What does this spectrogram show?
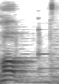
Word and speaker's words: hope: আবার যখন HOPE হয়ে যাবে, ঠিক আছে, তখন হয়ে যাবে হোপ, তখন ও এর উচ্চারণ এসে যাবে। কারণ এই ভাওয়েলটাকে বলছে তুমি জোরে জোরে চেঁচাও। ঠিক আছে, তখন এই এর আওয়াজটা কিন্তু পাওয়া যাবে না।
